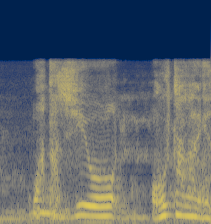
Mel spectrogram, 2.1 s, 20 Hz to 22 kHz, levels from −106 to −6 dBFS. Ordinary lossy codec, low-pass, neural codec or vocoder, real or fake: none; 7.2 kHz; codec, 16 kHz, 4 kbps, X-Codec, HuBERT features, trained on LibriSpeech; fake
